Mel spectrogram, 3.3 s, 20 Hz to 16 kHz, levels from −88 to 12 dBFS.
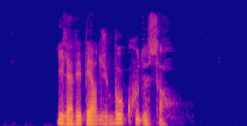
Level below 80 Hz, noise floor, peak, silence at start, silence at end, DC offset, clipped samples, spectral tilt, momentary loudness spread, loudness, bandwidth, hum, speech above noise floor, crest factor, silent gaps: -44 dBFS; -81 dBFS; 0 dBFS; 0.75 s; 1.05 s; under 0.1%; under 0.1%; -7.5 dB/octave; 13 LU; -19 LUFS; 11 kHz; none; 63 dB; 20 dB; none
